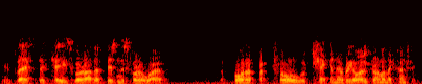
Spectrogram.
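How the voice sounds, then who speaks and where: An actor as a sly western outlaw boss, muffled recording. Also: male voice, medium pitch, expressive, fast talker, close to an everyday voice. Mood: calm, calculating. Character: sly, hard-nosed male smuggling boss in a western. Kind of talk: old western radio drama acting. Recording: old muffled, noisy radio-era recording.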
